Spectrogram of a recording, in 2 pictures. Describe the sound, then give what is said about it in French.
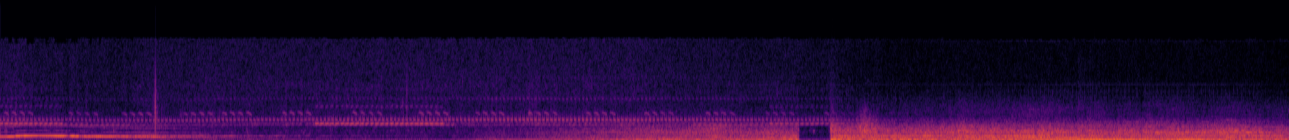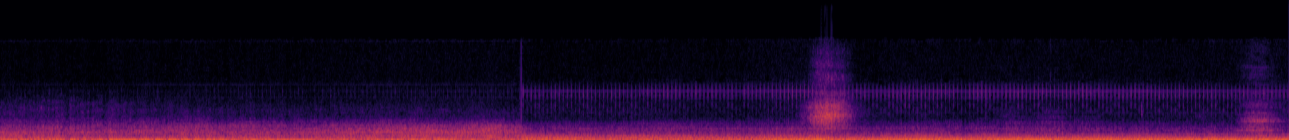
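Night creatures call softly until a single car door thuds shut as two women get into the car, then an engine starts up and revs, its loud steady rumble carrying on as the car pulls away. “Elles entrent dans la voiture.”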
